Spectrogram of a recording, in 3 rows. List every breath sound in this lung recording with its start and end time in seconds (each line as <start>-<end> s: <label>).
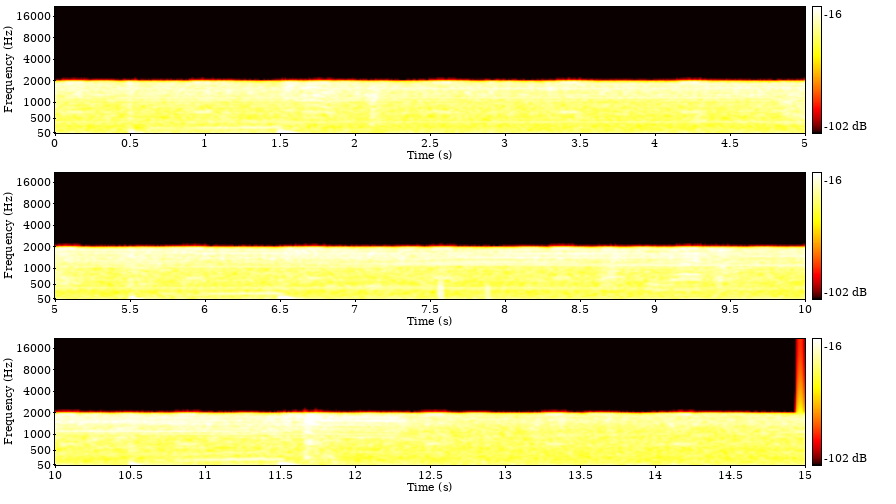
0.39-1.61 s: inhalation
0.39-1.61 s: wheeze
5.42-6.64 s: inhalation
5.69-6.64 s: wheeze
10.52-11.64 s: inhalation
10.68-11.64 s: wheeze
